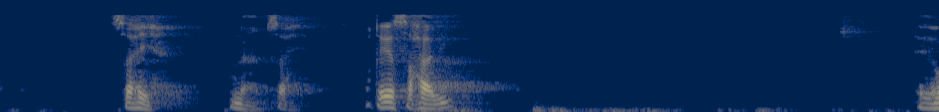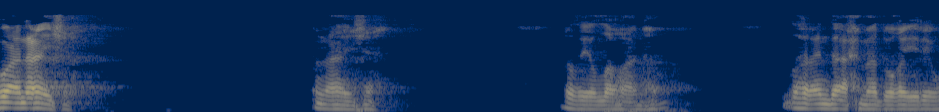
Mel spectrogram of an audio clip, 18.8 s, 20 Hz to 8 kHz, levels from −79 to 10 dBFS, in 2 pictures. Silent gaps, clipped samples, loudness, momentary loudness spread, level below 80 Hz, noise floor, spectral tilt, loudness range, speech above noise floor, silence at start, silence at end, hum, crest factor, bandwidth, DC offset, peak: none; under 0.1%; -29 LUFS; 20 LU; -60 dBFS; under -90 dBFS; -3.5 dB/octave; 11 LU; over 62 dB; 1.15 s; 0 s; none; 26 dB; 5.4 kHz; under 0.1%; -6 dBFS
